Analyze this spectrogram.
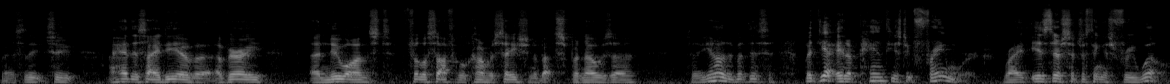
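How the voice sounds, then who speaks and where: A male comedian delivering a rambling, halting, sweary satirical monologue full of digressions. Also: fairly low pitch. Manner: acts out mock quotes and voices.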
